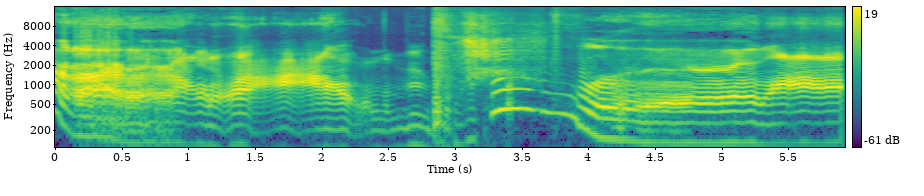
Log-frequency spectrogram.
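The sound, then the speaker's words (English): A human voice imitates a deep, rumbling roar-growl, sustained and loud for several seconds with a brief break in the middle before rising again. “You hear like a roaring, like a...”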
